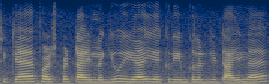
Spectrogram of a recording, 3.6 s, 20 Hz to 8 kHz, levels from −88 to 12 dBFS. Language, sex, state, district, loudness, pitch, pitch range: Hindi, female, Haryana, Charkhi Dadri, -17 LUFS, 230 Hz, 225-245 Hz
